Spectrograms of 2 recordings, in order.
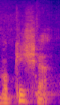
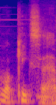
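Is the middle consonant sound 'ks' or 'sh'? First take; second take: sh; ks. First: The middle consonant sounds like sh. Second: The middle consonant sounds like ks. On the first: The speaker calls it right. "So it's like Brazil?" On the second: The speaker calls it wrong. "It's not abokixa"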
